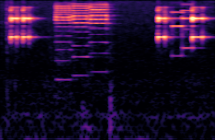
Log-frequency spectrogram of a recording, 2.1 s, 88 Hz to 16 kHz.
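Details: STM32 drone flight controller (MH-FC V2.2) booting with throttle stick and SwA in safe position: short high double chirps, a rising run of tones, then more double chirps; normal startup beeps, main loop running.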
